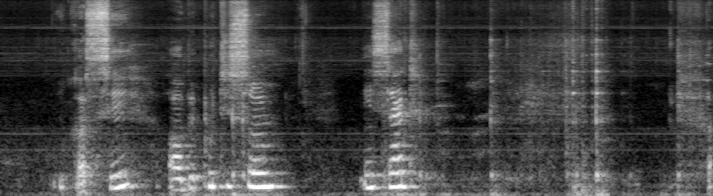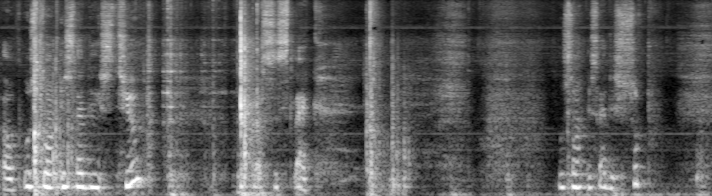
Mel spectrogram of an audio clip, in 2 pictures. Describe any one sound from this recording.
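A wooden spoon stirs and knocks against a metal pot.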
